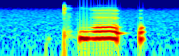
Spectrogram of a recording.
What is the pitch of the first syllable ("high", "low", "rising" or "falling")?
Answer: falling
